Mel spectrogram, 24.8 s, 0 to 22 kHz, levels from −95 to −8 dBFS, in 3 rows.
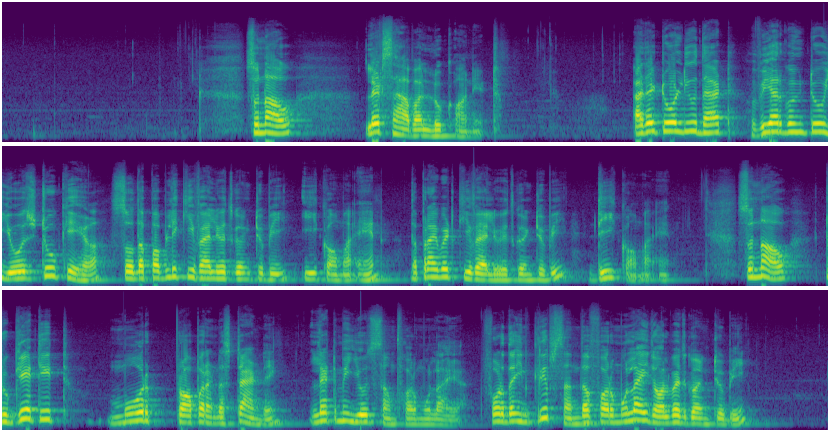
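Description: Between 1.09 and 22.49 s, clicks recur every 2.38 s: likely clock drift buffer slips, where about 70 ppm of mismatch drops or repeats a few samples.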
